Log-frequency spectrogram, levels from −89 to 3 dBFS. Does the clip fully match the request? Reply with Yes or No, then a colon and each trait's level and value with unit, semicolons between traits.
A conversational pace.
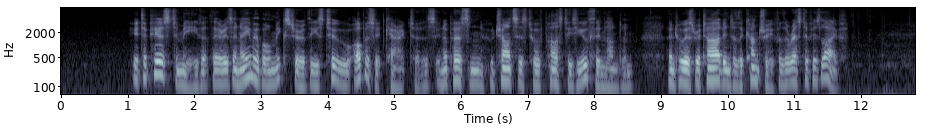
Yes: average, 185 wpm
